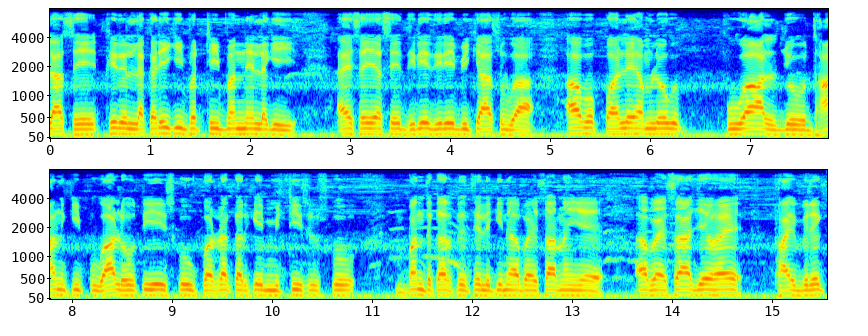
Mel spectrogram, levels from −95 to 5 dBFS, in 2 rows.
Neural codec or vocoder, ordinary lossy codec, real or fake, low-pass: none; none; real; 7.2 kHz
